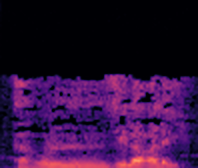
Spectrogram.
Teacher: قرأ ورش كلمة أأنزل بتسهيل الهمزة الثانية بين فتصير أهنزل عليه.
